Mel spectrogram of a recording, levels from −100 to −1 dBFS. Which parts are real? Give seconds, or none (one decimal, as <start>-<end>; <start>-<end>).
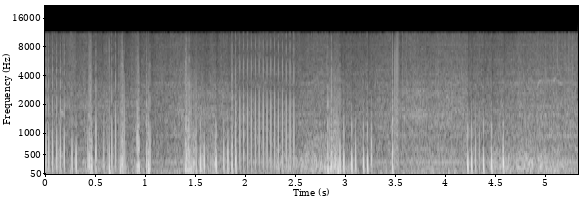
0.0-5.3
